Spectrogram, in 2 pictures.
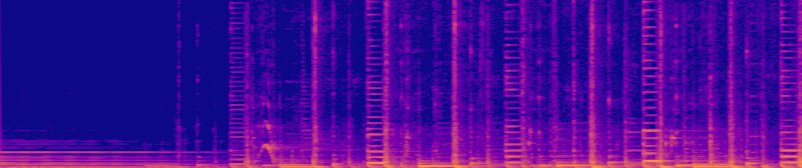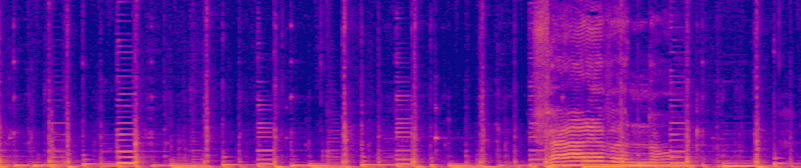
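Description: A song's last held chord fades out, then an acoustic guitar starts a new song, picking single notes in a steady pattern. A singing voice comes in briefly near the end.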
